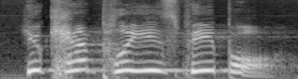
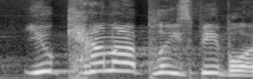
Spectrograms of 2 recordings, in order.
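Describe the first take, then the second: First: "can't please people" slow and high-pitched; slow, insistent, pitched way up; emphatic preaching. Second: "cannot" punched high; insistent repeat with "cannot" in full; stress on CANNOT. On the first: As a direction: hammer each word of "can't please people". Preacher hammers the point, then repeats it. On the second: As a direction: restate it firmly, leaning on "cannot". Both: Real, not acted.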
